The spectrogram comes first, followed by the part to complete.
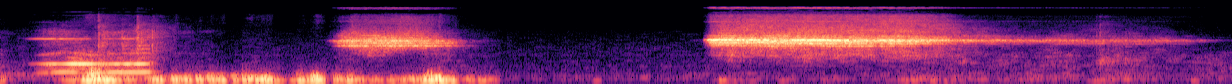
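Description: A high, whistle-like tone that starts suddenly about halfway through and fades away over about two seconds. It comes after a short high burst and some low rumbling.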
